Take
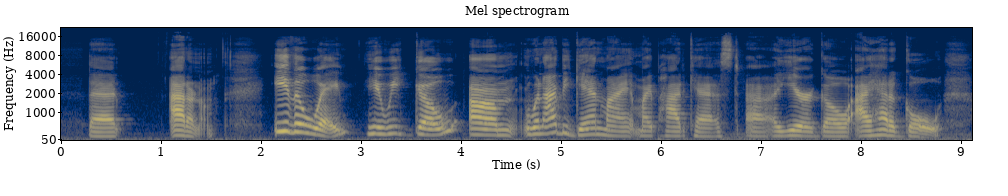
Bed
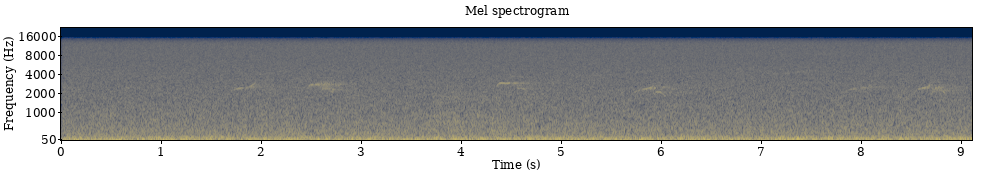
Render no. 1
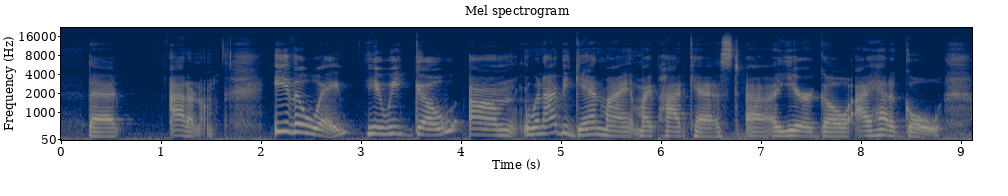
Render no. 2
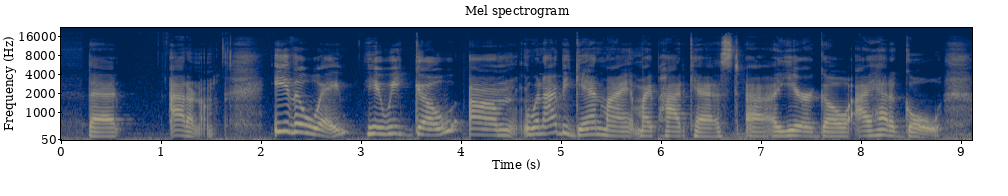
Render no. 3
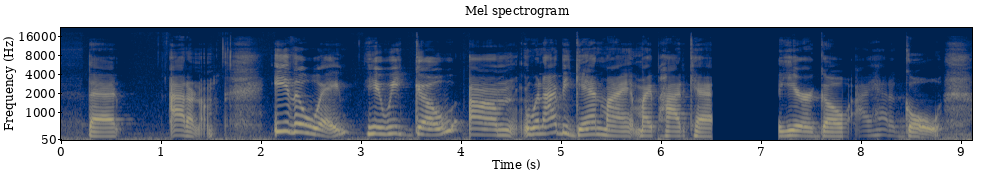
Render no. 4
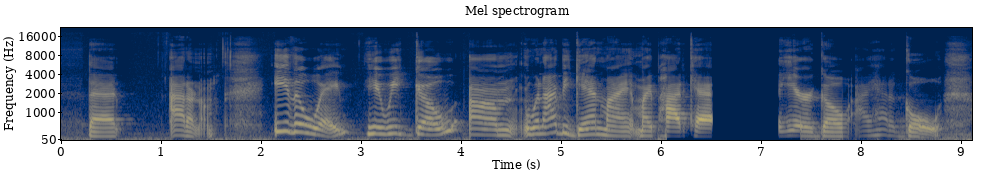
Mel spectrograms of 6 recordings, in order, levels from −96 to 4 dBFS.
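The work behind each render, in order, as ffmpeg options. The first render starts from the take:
-af "alimiter=limit=-15.5dB:level=0:latency=1:release=35,acompressor=threshold=-35dB:ratio=6"
-af "volume=6dB"
-filter_complex "[0:a]asettb=1/sr,asplit=3[a][b][c];[a]atrim=end=7.814[d];[b]atrim=start=7.81:end=8.44,asetpts=PTS-STARTPTS,afade=t=in:d=0.004:c=qsin,afade=t=out:st=0.626:d=0.004:c=qsin,acompressor=threshold=-42dB:ratio=16:attack=3.2:release=140:knee=1:detection=peak[e];[c]atrim=start=8.436[f];[d][e]acrossfade=d=0.004:c1=hsin:c2=qsin[g];[g][f]acrossfade=d=0.004:c1=qsin:c2=hsin,asplit=3[h][i][j];[h]atrim=end=6.51,asetpts=PTS-STARTPTS,afade=t=out:st=6.506:d=0.004:c=hsin[k];[i]atrim=start=6.51:end=7.18,asetpts=PTS-STARTPTS,volume=0[l];[j]atrim=start=7.18,asetpts=PTS-STARTPTS,afade=t=in:d=0.004:c=hsin[m];[k][l][m]concat=n=3:v=0:a=1"
-filter_complex "[0:a]asettb=1/sr,asplit=3[a][b][c];[a]atrim=end=6.054[d];[b]atrim=start=6.05:end=7.4,asetpts=PTS-STARTPTS,afade=t=in:d=0.004:c=qsin,afade=t=out:st=1.346:d=0.004:c=qsin,highpass=f=750:t=q:w=2.8[e];[c]atrim=start=7.396[f];[d][e]acrossfade=d=0.004:c1=hsin:c2=qsin[g];[g][f]acrossfade=d=0.004:c1=qsin:c2=hsin"

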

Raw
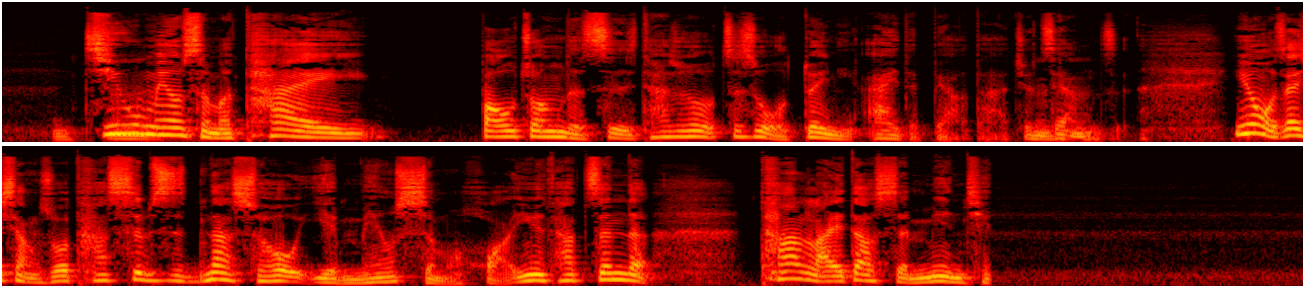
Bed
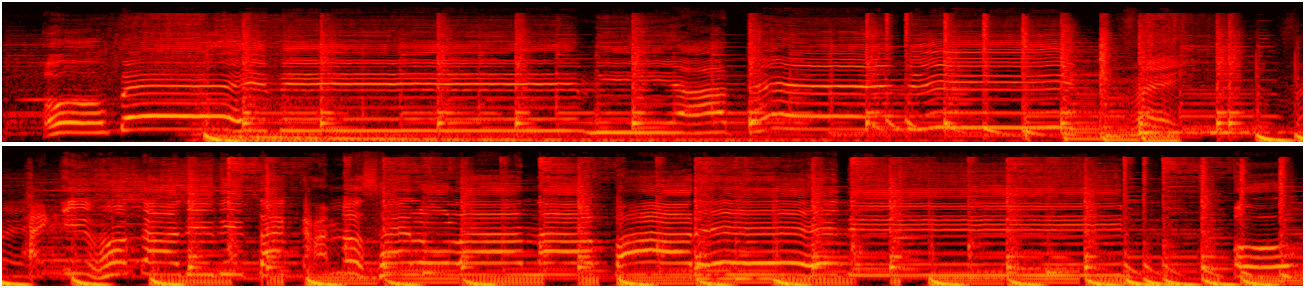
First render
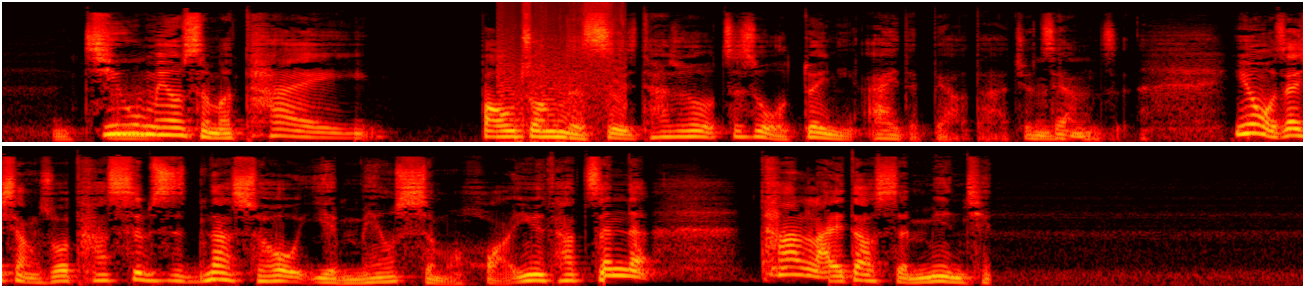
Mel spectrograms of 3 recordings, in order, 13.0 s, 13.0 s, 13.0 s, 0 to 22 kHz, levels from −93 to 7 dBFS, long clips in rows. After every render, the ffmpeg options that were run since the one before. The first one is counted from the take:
-filter_complex "[0:a]asettb=1/sr,asplit=3[a][b][c];[a]atrim=end=2.474[d];[b]atrim=start=2.47:end=3.12,asetpts=PTS-STARTPTS,afade=t=in:d=0.004:c=qsin,afade=t=out:st=0.646:d=0.004:c=qsin,aeval=exprs='val(0)+0.5*0.0282*sgn(val(0))':c=same[e];[c]atrim=start=3.116[f];[d][e]acrossfade=d=0.004:c1=hsin:c2=qsin[g];[g][f]acrossfade=d=0.004:c1=qsin:c2=hsin,asettb=1/sr,asplit=3[h][i][j];[h]atrim=end=9.514[k];[i]atrim=start=9.51:end=10.64,asetpts=PTS-STARTPTS,afade=t=in:d=0.004:c=qsin,afade=t=out:st=1.126:d=0.004:c=qsin,afreqshift=120[l];[j]atrim=start=10.636[m];[k][l]acrossfade=d=0.004:c1=hsin:c2=qsin[n];[n][m]acrossfade=d=0.004:c1=qsin:c2=hsin,asplit=2[o][p];[o]atrim=end=1.76,asetpts=PTS-STARTPTS,afade=t=out:st=1.07:d=0.69:silence=0.251189[q];[p]atrim=start=1.76,asetpts=PTS-STARTPTS,afade=t=in:d=0.004:c=hsin:silence=0.251189[r];[q][r]concat=n=2:v=0:a=1"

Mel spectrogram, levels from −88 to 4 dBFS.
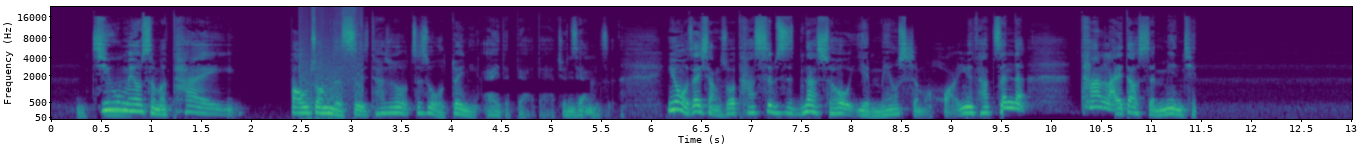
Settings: -filter_complex "[0:a]asettb=1/sr,asplit=3[a][b][c];[a]atrim=end=4.304[d];[b]atrim=start=4.3:end=5.39,asetpts=PTS-STARTPTS,afade=t=in:d=0.004:c=qsin,afade=t=out:st=1.086:d=0.004:c=qsin,asuperstop=centerf=1200:order=20:qfactor=1.2[e];[c]atrim=start=5.386[f];[d][e]acrossfade=d=0.004:c1=hsin:c2=qsin[g];[g][f]acrossfade=d=0.004:c1=qsin:c2=hsin,asettb=1/sr,asplit=3[h][i][j];[h]atrim=end=8.544[k];[i]atrim=start=8.54:end=9.16,asetpts=PTS-STARTPTS,afade=t=in:d=0.004:c=qsin,afade=t=out:st=0.616:d=0.004:c=qsin,highpass=150,lowpass=3.4k[l];[j]atrim=start=9.156[m];[k][l]acrossfade=d=0.004:c1=hsin:c2=qsin[n];[n][m]acrossfade=d=0.004:c1=qsin:c2=hsin"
